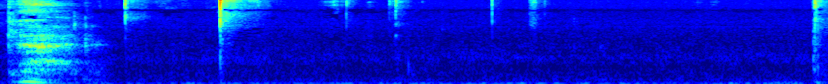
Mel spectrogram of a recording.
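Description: Gareth Bull Shamwari front-flipper folding knife with a Gambler pivot, its blade and lock clicking as it is flipped and closed against a strong detent: one sharp click about a second in, then several faint ticks.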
